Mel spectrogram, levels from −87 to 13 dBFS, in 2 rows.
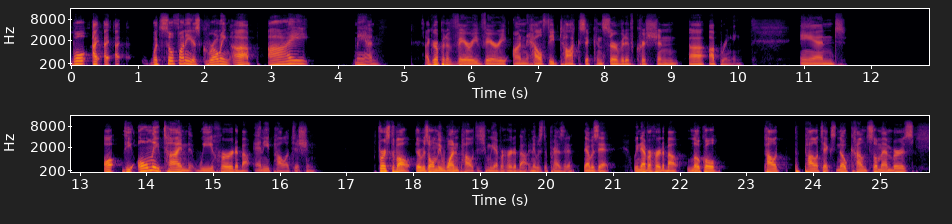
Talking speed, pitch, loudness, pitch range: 155 wpm, 115 Hz, -23 LUFS, 100-135 Hz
